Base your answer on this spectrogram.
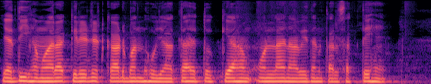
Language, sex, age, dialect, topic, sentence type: Hindi, male, 25-30, Awadhi Bundeli, banking, question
